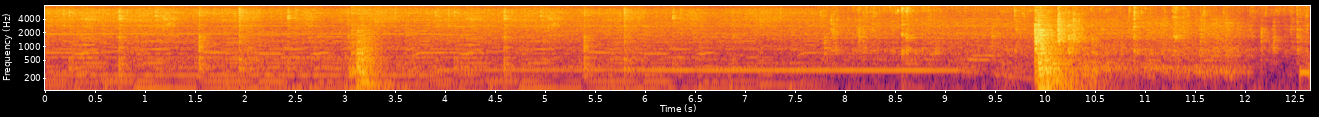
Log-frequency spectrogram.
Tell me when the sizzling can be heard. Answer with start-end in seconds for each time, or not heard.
0.0-12.6.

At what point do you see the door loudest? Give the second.
10 s.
